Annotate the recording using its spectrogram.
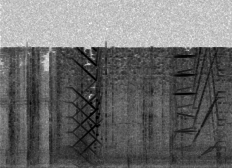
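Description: A shimmering electronic sweep rises and falls.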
